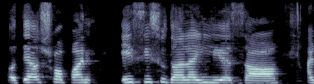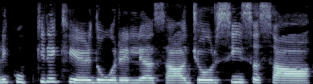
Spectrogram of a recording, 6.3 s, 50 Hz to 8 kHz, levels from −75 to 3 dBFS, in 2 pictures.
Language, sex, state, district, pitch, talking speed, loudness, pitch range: Konkani, female, Goa, North and South Goa, 240 Hz, 125 wpm, -15 LUFS, 220-260 Hz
